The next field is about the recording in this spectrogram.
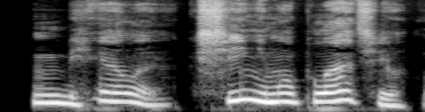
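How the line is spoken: Incredulous exclamation. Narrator (Russian): воскликнула жена так, как будто я ей предложил купальник с шапкой-ушанкой надеть

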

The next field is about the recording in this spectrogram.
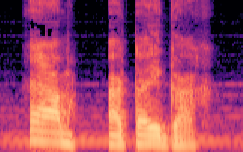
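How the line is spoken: Calm correction. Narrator (Russian): Спокойно поправил он Петрова

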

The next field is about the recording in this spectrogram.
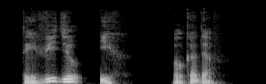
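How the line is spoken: Quiet question. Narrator (Russian): так же тихо спросил

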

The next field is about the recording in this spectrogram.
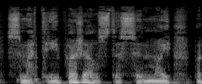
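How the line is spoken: Muttered. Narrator (Russian): пробормотала она

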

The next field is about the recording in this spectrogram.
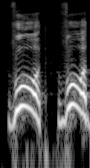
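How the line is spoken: Loud shouting. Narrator (Russian): заорали парни

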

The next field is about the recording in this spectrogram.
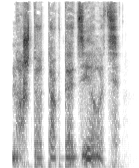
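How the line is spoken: Confused whisper. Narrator (Russian): прошептал растерянно

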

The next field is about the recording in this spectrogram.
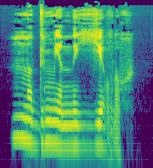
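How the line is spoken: Muttered. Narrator (Russian): пробормотал Визирис

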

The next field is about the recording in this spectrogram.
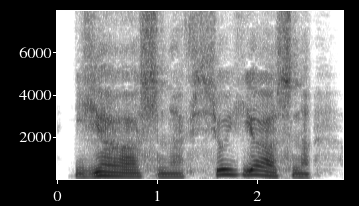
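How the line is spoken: Mutter. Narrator (Russian): бормотал он

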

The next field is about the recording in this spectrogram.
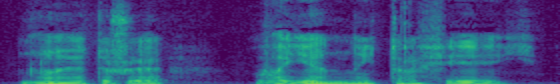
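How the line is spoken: Sad. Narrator (Russian): грустно сказала Мара

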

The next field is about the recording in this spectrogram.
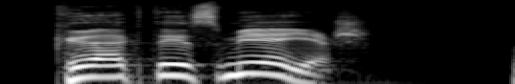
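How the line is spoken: Roaring emperor. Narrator (Russian): взревел император

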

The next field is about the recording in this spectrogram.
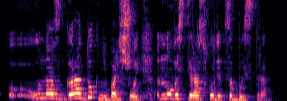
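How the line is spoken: Groan. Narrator (Russian): Простонал поверенный

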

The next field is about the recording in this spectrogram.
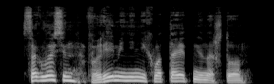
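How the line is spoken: Sighing. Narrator (Russian): тоже вздохнул я

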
